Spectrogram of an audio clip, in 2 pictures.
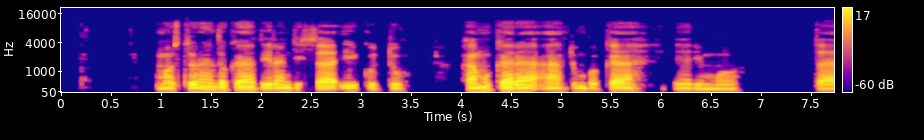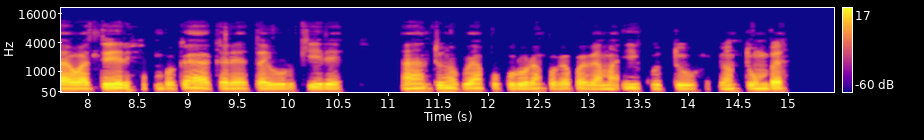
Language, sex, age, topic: Oshiwambo, male, 18-24, finance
